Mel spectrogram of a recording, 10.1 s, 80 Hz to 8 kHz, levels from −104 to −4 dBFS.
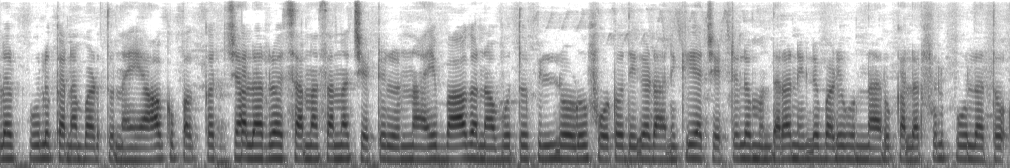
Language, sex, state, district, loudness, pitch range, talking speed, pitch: Telugu, female, Andhra Pradesh, Anantapur, -29 LUFS, 180-190 Hz, 135 wpm, 185 Hz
